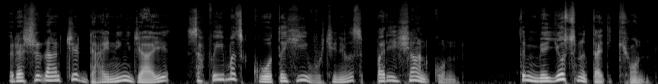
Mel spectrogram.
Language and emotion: Kashmiri, disgusted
